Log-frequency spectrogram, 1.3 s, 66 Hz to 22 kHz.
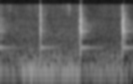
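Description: Three sharp taps of a rock on the circular indentations of a ringing bell rock, a stone from the Santa Ana Mountains in Orange County, California, give bright, high-pitched ringing clinks around 2.7 kHz. The indentations ring, unlike the dull rock-against-rock sound from the rock's regular surface.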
